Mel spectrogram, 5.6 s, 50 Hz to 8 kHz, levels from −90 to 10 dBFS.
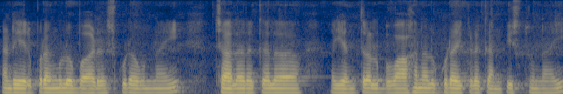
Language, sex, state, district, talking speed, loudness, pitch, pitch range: Telugu, male, Telangana, Hyderabad, 140 wpm, -19 LUFS, 120 Hz, 115-120 Hz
